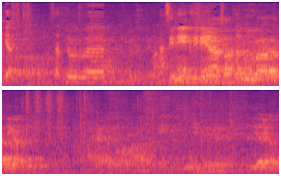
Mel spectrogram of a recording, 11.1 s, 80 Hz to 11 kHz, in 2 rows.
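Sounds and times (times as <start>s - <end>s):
murmur of voices: 0.0s - 11.0s
camera shutters clicking: 6.0s - 7.4s.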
